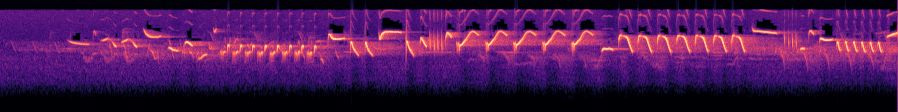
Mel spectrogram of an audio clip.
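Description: Eurasian wren pouring out a loud, fast, high-pitched song of tumbling notes and rapid rattling trills, hardly pausing for over six seconds.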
